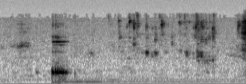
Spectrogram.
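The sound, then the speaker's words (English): A single wet plop of sake hitting a glass as it is poured, followed by faint, scattered trickling and dripping sounds, quiet, with no voices. “How much of this do you want me to pour in here is the question.”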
